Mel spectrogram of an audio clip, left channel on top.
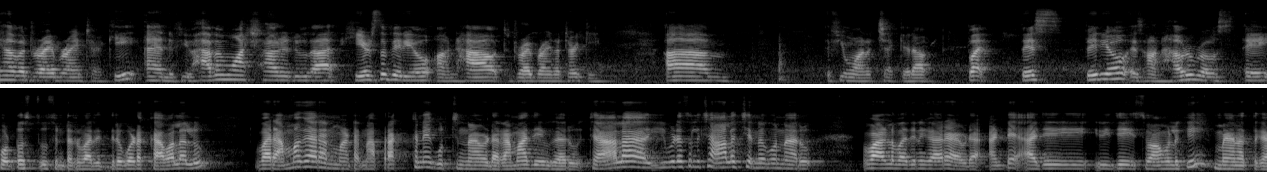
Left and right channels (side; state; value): both; different; correlation -0.01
